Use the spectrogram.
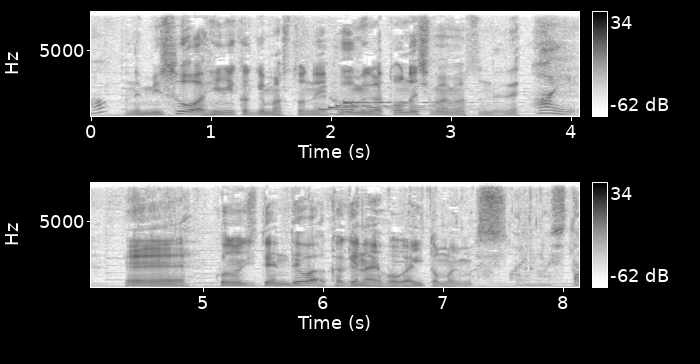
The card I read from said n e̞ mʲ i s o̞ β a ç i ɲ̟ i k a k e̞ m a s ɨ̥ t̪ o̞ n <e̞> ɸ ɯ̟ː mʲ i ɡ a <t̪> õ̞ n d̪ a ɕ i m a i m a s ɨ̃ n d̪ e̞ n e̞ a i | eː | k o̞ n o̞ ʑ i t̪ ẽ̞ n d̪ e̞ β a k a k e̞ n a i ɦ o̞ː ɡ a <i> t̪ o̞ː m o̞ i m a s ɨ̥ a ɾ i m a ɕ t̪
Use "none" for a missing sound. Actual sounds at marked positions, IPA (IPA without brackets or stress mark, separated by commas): e̞, t̪, iː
